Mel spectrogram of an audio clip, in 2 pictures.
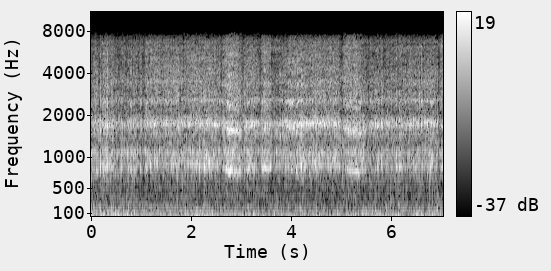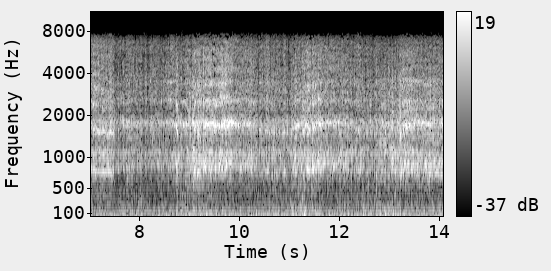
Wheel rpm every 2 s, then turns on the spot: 230, 220, 220, 220, 220, 220, 220.
none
